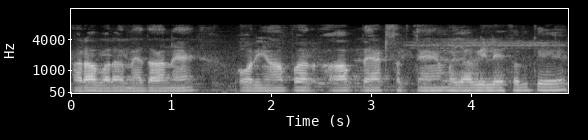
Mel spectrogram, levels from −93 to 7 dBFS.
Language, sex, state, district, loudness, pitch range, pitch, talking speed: Hindi, male, Haryana, Rohtak, -19 LUFS, 120-125 Hz, 125 Hz, 195 wpm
